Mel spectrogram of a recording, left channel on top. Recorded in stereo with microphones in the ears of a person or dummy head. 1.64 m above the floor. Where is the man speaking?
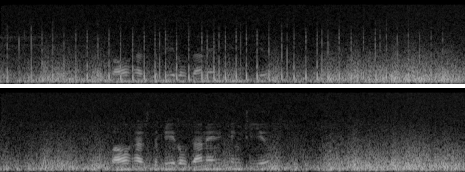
60° right (ahead or behind).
